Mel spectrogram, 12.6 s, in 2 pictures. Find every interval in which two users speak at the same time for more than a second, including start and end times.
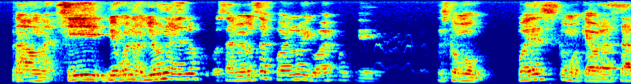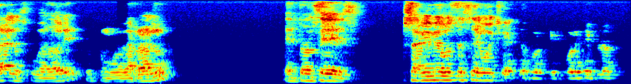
none

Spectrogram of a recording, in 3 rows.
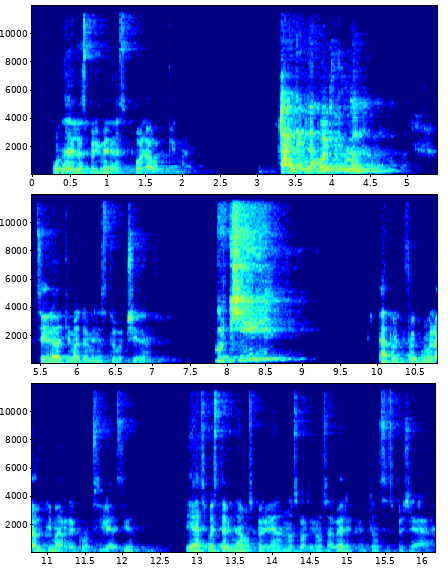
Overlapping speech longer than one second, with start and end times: none

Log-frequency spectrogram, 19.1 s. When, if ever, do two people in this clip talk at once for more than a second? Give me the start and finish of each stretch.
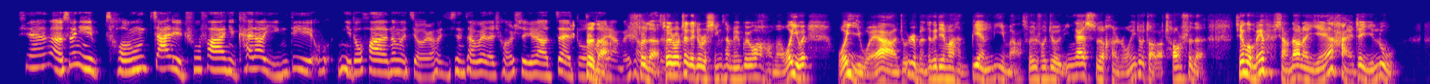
7.8-9.0

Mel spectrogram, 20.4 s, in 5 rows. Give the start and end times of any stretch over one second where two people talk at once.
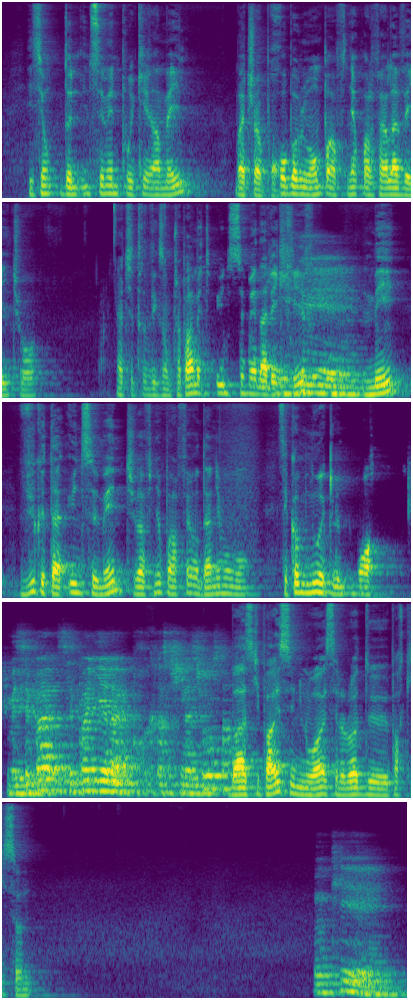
none

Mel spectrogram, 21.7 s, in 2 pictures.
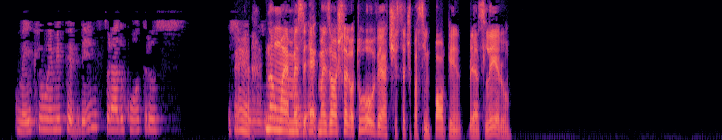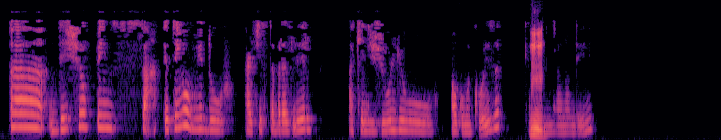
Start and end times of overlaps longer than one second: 3.5-4.7

